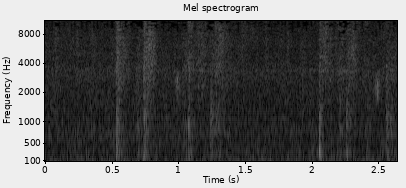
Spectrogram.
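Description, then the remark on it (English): A ghost train ride car rattles along its track, with a steady rumble and irregular clacks and knocks as the wheels pass over joints. No one speaks. “I'm live on a ghost train right now.”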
